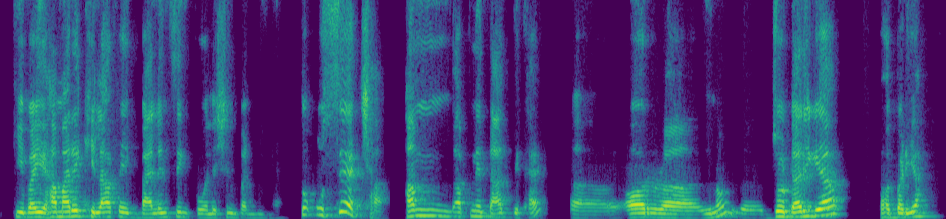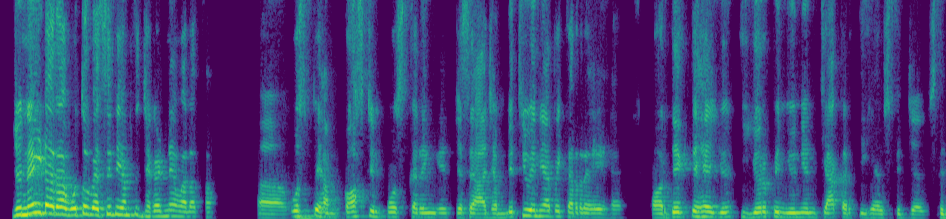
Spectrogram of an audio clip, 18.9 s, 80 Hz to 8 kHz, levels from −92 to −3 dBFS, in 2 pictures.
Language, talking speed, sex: Hindi, 195 wpm, male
